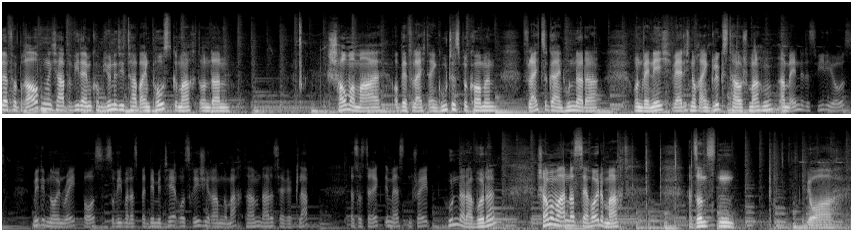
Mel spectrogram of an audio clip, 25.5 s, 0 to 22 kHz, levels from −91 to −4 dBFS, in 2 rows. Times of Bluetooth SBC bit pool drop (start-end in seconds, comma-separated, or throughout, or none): none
